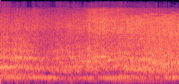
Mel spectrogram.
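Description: Production sedans racing in the IBRP Series A-Main at Maryborough Speedway, a steady loud engine roar with tire noise that holds throughout without a break.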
